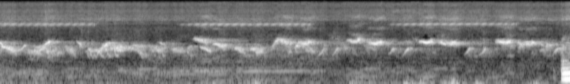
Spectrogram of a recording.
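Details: Wild birds at Hac Sa, Macau, a dense chorus of quick high chirps and twittering notes running throughout, several birds overlapping, with low background rumble and a brief loud sound at the very end.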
